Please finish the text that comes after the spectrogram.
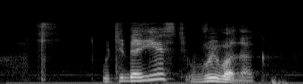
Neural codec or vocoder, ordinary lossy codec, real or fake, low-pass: codec, 44.1 kHz, 2.6 kbps, SNAC; MP3, 48 kbps; fake; 7.2 kHz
